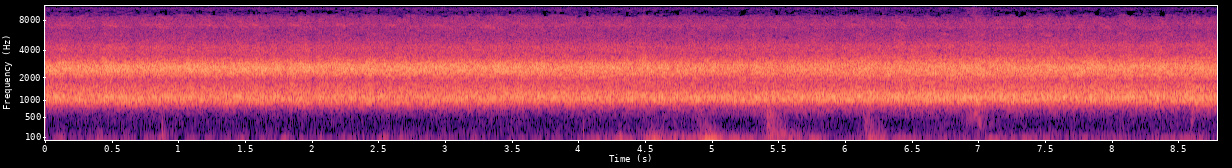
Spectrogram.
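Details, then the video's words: Outside a house at rice-sowing time in 2021, small frogs produce a loud, continuous high-pitched chorus, dense and unvarying, with some low rustling thuds in the middle. "ฟินๆกับเสียงเขียดร้องหน้าบ้าน ตอนหว่านข้าวเตรียมปลูกปี2021"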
